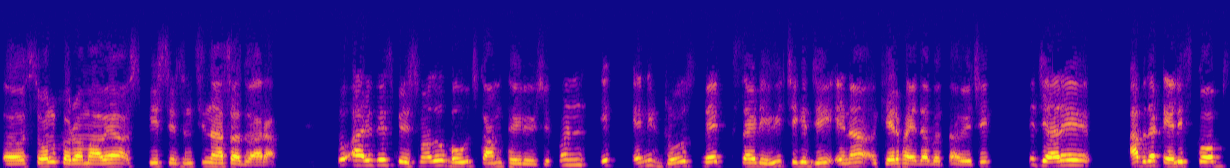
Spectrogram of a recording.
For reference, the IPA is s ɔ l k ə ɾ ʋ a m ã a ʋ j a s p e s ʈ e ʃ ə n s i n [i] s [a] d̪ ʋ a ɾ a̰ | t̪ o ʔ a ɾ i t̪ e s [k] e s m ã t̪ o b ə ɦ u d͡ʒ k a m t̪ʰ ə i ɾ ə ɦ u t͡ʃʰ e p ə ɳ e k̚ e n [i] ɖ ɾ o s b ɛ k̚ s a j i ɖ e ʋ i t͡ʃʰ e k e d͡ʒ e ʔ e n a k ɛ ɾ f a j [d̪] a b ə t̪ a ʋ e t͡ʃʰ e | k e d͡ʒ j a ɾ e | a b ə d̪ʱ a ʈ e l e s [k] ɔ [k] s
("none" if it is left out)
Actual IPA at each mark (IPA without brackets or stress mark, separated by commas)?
a, a, p, i, d̪, k, p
